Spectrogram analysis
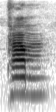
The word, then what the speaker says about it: thumb: all the silent point it follows the letter m climb come lamb thumb thumb so practice them with me i am not pronouncing the b i am just pronouncing the m consonant sound prime come lamb come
